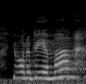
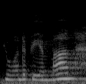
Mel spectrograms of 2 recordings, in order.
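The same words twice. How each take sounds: First: Pointed question with rising end; challenging question. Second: Soft, resigned question with rising end; subdued question. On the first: Character confronting changing partner, pointed question. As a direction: throw it out as a challenge. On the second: Character facing partner after confession, subdued question. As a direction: ask it gently, giving in. Acted softer return to challenge. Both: Acted.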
